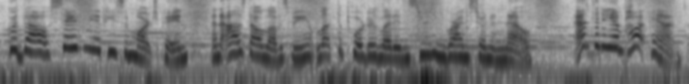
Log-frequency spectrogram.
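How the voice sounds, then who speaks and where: A woman's voice: fairly high pitch, sing-song, normal speed, soft background music. A woman playing a bossy, harried household servant in a Shakespearean audio play.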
